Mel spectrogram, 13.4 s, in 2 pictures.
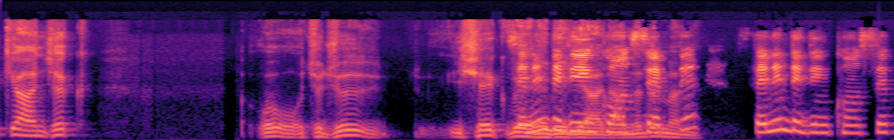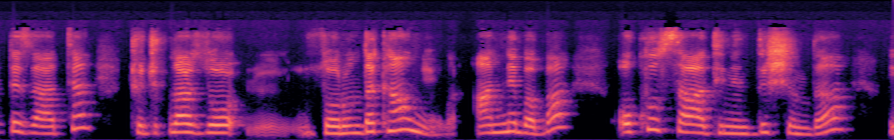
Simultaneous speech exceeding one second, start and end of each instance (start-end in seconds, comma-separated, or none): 3.8-5.2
